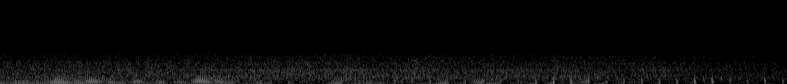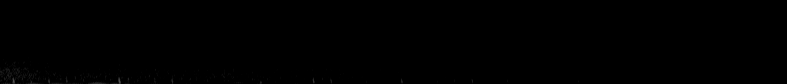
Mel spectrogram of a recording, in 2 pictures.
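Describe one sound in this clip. A grand piano plays and its sound slowly fades away.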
